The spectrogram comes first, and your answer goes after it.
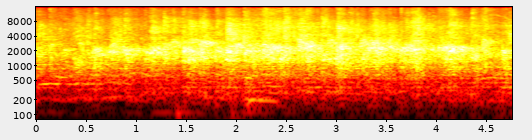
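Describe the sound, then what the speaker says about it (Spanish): Audience applause for a guest named Beatriz at a wine-tasting talk event in Murcia, steady dense clapping filling the room at even loudness, with a faint voice briefly audible underneath. "Un aplauso para Beatriz."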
